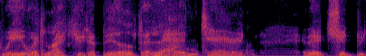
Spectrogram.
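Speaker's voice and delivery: hushed, breathy, barely whispered voice. After a successful performance check, imitating the Dragonborn's voice: impersonating the Dragonborn. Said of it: "the voice of this Dragonborn".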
